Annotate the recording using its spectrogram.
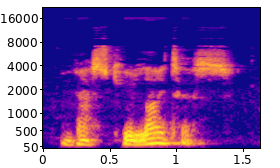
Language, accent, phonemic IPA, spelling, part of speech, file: English, Southern England, /ˌvæskjʊˈlaɪtɪs/, vasculitis, noun, LL-Q1860 (eng)-vasculitis.wav
- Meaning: A group of diseases featuring inflammation of the wall of blood vessels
